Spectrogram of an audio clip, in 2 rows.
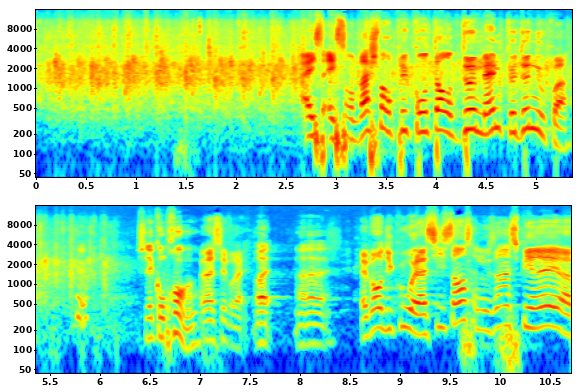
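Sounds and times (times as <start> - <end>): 
crowd applauding: 0.0 - 6.3
speech: 2.7 - 10.7.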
